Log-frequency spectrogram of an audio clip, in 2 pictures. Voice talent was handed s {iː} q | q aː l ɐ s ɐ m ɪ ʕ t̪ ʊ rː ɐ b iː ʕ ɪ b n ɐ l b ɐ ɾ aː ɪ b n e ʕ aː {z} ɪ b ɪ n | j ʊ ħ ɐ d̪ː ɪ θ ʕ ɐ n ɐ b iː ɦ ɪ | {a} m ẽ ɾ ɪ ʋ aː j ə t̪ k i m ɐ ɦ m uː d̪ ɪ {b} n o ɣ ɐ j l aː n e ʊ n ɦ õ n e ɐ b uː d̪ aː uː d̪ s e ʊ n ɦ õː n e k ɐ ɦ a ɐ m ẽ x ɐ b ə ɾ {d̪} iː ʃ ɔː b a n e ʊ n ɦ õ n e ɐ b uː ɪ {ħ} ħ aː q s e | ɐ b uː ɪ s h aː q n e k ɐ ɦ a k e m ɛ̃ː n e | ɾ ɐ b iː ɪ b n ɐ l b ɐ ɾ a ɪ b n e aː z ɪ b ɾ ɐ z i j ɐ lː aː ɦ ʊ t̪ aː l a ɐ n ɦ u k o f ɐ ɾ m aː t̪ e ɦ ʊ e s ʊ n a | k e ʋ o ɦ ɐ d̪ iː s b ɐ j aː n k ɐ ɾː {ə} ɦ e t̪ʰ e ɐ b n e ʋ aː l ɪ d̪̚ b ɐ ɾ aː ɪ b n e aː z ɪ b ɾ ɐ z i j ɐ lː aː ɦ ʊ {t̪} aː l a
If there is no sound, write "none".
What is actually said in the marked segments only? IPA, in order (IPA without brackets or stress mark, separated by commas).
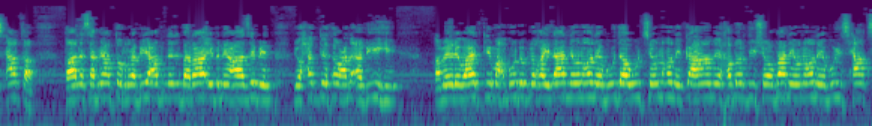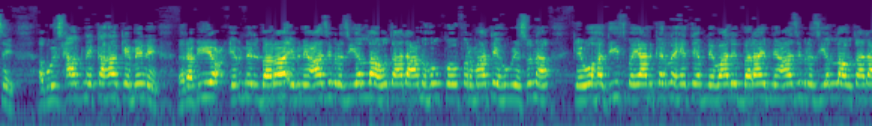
aː, z, ɐ, b, d̪, s, ɐ, t̪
